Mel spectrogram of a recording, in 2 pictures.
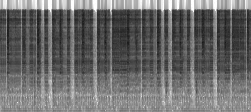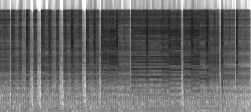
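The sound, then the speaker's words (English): A pop song rendered as a tinny, buzzy MIDI-style tune, with harsh electronic tones pulsing in a steady rhythm broken by brief gaps. It plays loudly on its own with no voices. “And it feels like it's played on like it's an old piece of technology.”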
